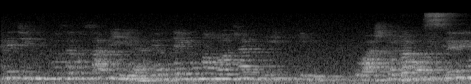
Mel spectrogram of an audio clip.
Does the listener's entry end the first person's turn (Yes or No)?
No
